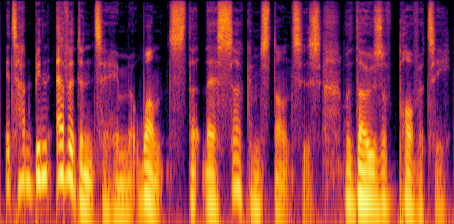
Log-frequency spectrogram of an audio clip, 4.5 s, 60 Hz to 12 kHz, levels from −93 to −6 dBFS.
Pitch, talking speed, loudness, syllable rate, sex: 105 Hz, 200 wpm, -18 LUFS, 5.8 syllables/s, male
